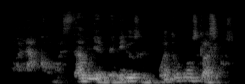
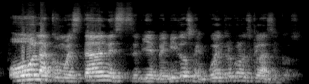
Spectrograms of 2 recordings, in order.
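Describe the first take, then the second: First: It is said softly. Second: It is said loudly.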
